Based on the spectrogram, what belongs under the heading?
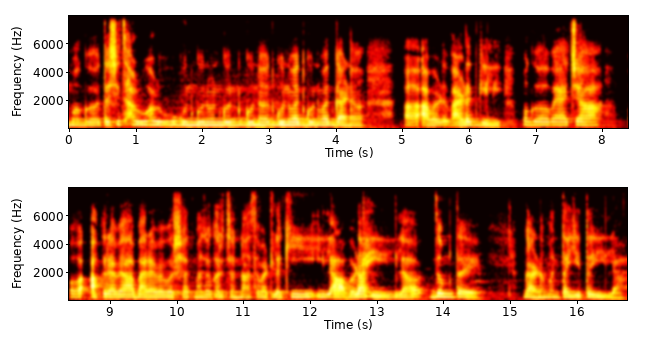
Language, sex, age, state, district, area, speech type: Marathi, female, 18-30, Maharashtra, Nashik, urban, spontaneous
